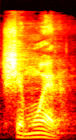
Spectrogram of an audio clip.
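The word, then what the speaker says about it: שמואל: that she received and somewhere in Hebrew is pronounced shemuel now shemuel means Heart Of God of course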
